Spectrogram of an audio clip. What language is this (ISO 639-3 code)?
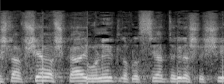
heb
